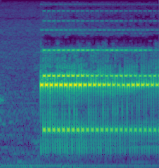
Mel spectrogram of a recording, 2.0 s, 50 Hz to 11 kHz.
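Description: RadioShack 43-1704 two-line cordless phone ringing, a sudden loud electronic warbling ring that starts half a second in and holds steady, close and clear.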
